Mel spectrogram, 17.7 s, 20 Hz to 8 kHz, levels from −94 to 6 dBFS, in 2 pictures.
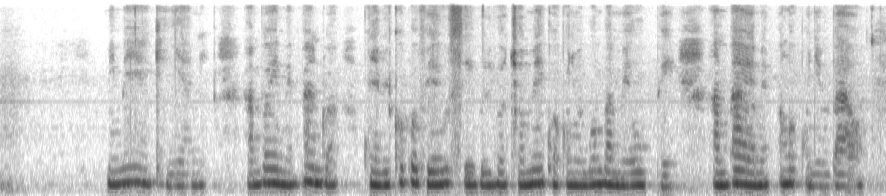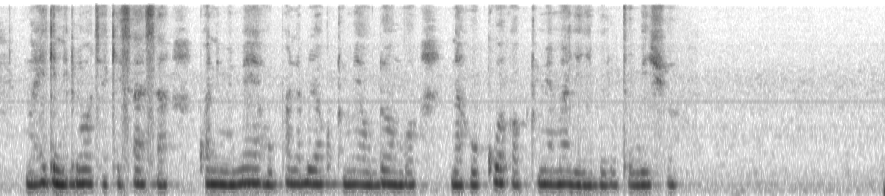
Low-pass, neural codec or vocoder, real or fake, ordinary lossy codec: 7.2 kHz; none; real; MP3, 64 kbps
